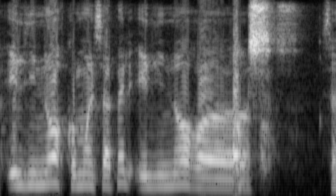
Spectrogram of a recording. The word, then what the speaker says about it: Ochs: Elinor Ochs. Ça s'écrit O-C-H-S.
